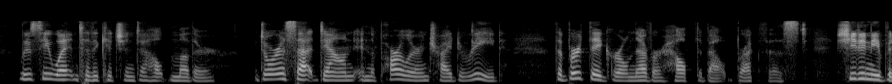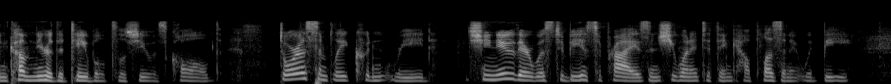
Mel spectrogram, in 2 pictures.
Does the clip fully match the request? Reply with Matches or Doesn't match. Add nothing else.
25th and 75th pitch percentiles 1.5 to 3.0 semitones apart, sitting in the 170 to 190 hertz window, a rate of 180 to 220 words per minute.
Doesn't match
